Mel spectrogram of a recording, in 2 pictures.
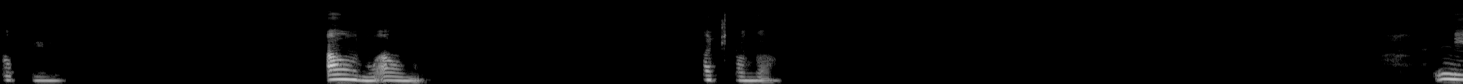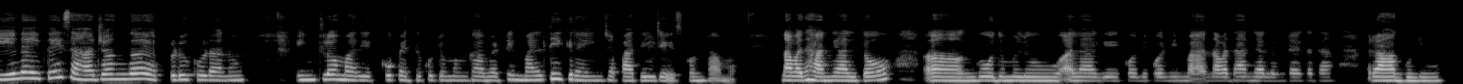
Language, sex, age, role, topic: Telugu, female, 25-29, guest, మీ ఇంట్లో ప్రత్యేకంగా ఉంచుకునే రహస్య మసాలా ఏదైనా ఉందా? దాని గురించి చెప్పగలరా?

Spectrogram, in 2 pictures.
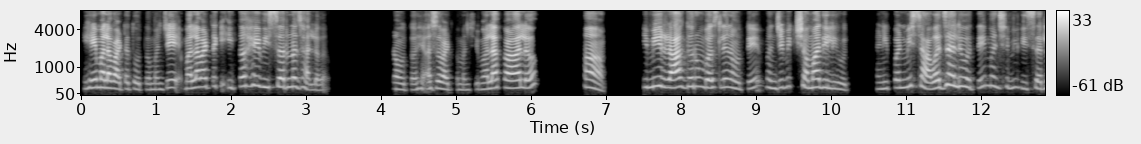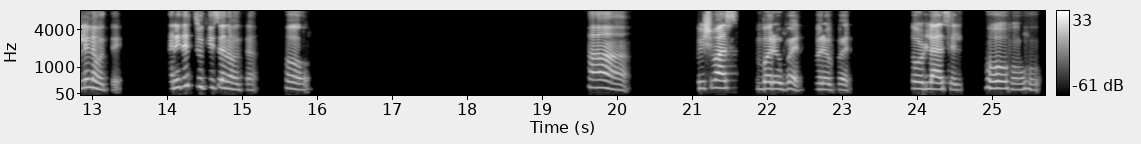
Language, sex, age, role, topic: Marathi, female, 40-44, guest, क्षमादान आणि विसरणे यांमध्ये तुला नेमका फरक कसा जाणवतो?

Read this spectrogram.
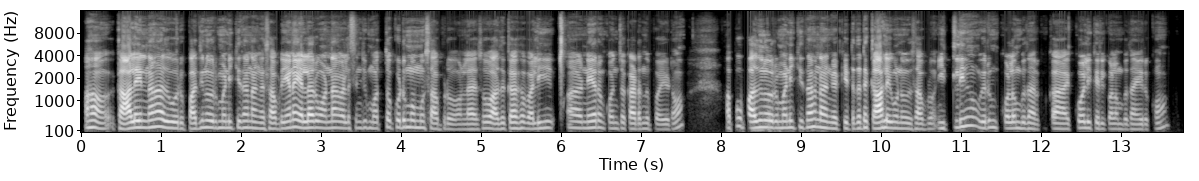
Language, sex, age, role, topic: Tamil, male, 25-29, guest, பண்டிகையை நினைவில் நிறுத்தும் அளவுக்கு சுவையான உணவுகளை எப்படி தயார் செய்வது?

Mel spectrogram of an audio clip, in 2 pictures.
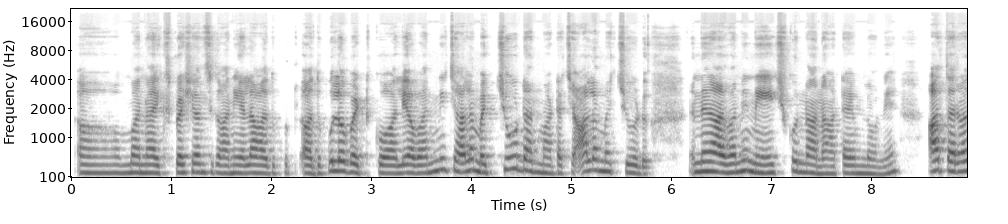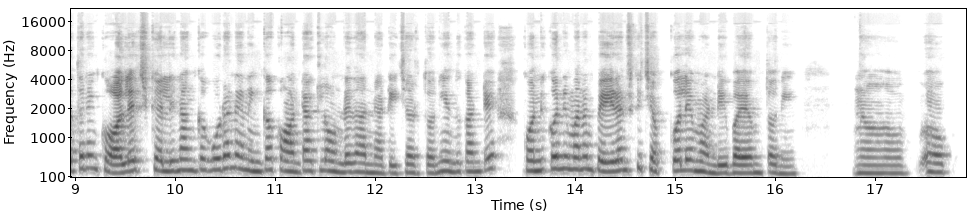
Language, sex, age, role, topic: Telugu, female, 30-34, guest, మీ జీవితాన్ని మార్చిన ఒక గురువు గురించి చెప్పగలరా?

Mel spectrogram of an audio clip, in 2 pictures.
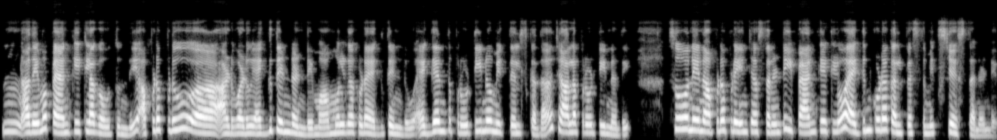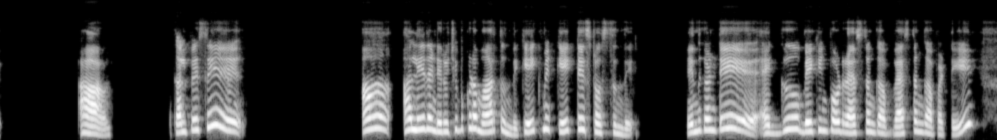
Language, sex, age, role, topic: Telugu, female, 20-24, guest, మీరు ఎప్పుడైనా అమ్మగారి లేదా అమ్మమ్మగారి వంటను మళ్లీ చేసి చూశారా, అప్పుడు మీకు ఎలా అనిపించింది?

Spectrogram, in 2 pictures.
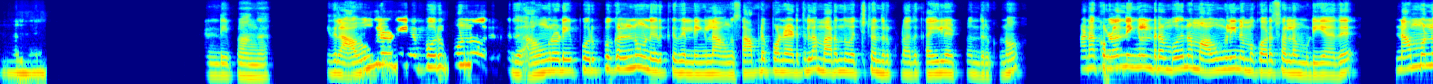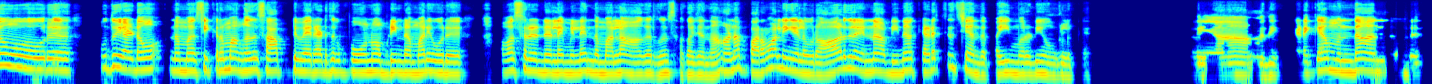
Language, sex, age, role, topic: Tamil, female, 35-39, host, சுற்றுப்பயணத்தில் உங்கள் பையை இழந்த அனுபவம் இருந்ததா?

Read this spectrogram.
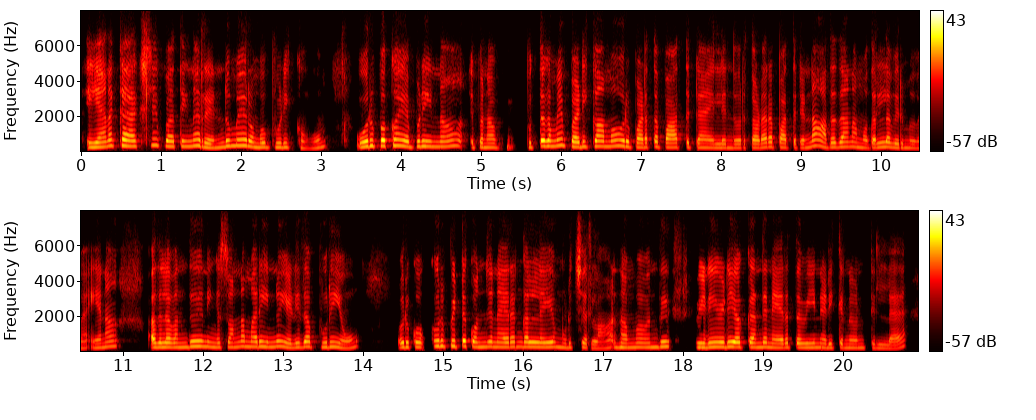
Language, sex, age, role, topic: Tamil, female, 25-29, guest, உங்களுக்கு எந்த வகையான தொடர்கள் நேரத்தை மறந்து போகச் செய்திருக்கின்றன?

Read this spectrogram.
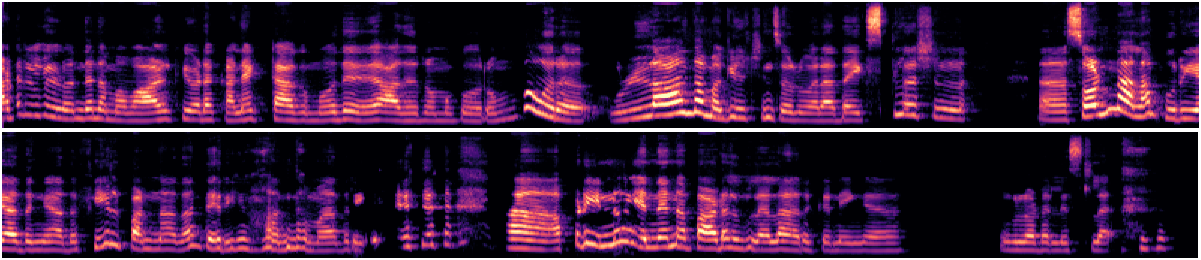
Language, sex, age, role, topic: Tamil, female, 35-39, host, எந்தப் பாடலை நீங்கள் அடிக்கடி மீண்டும் மீண்டும் கேட்கிறீர்கள், ஏன்?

